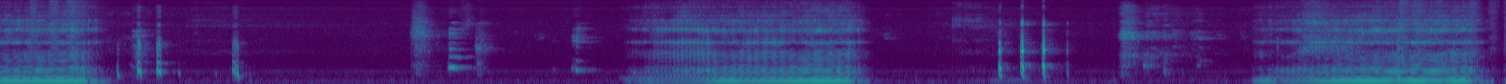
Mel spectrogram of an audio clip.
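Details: Puppy dog sleeping: two long, loud, deep rumbling snores about six seconds apart, with short snuffles and clicks between; loud snoring.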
